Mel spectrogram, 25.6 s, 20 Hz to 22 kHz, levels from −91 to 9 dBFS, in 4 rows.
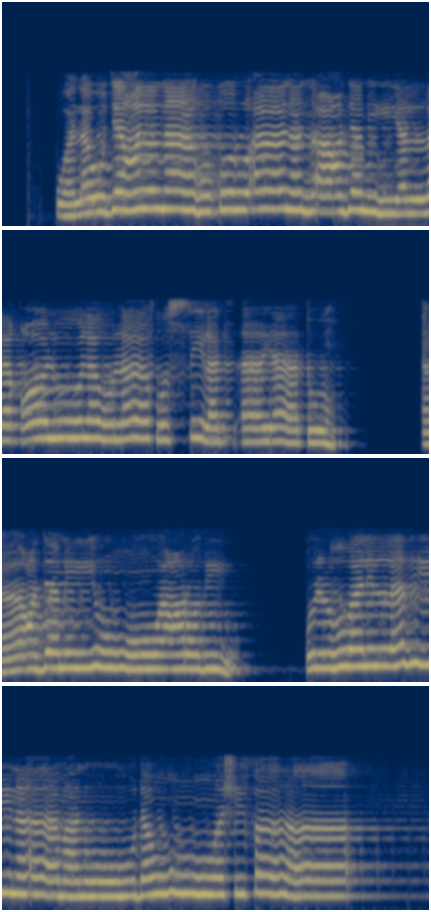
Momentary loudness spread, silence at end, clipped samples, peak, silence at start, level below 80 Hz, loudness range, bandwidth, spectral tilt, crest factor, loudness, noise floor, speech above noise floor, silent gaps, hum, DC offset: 7 LU; 1 s; under 0.1%; -8 dBFS; 0.8 s; -72 dBFS; 5 LU; 6.2 kHz; -3 dB/octave; 14 dB; -21 LUFS; -76 dBFS; 55 dB; 11.93-11.98 s, 12.04-12.23 s, 12.29-12.33 s; none; under 0.1%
